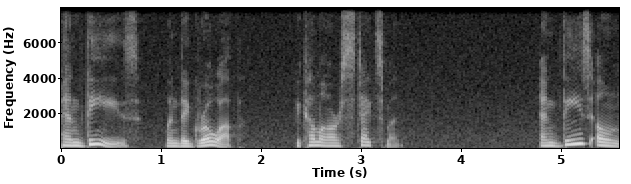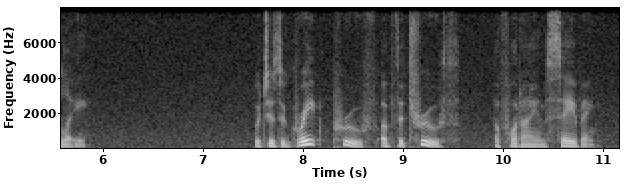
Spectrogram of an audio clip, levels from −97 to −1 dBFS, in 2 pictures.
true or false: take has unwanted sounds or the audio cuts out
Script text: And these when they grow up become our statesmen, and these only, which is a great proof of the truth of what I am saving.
false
